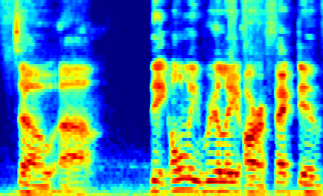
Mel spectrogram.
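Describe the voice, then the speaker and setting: In a room with audible echo, a man speaks quietly at a fairly slow pace. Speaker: video game streamer. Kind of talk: gameplay commentary. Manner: halting.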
